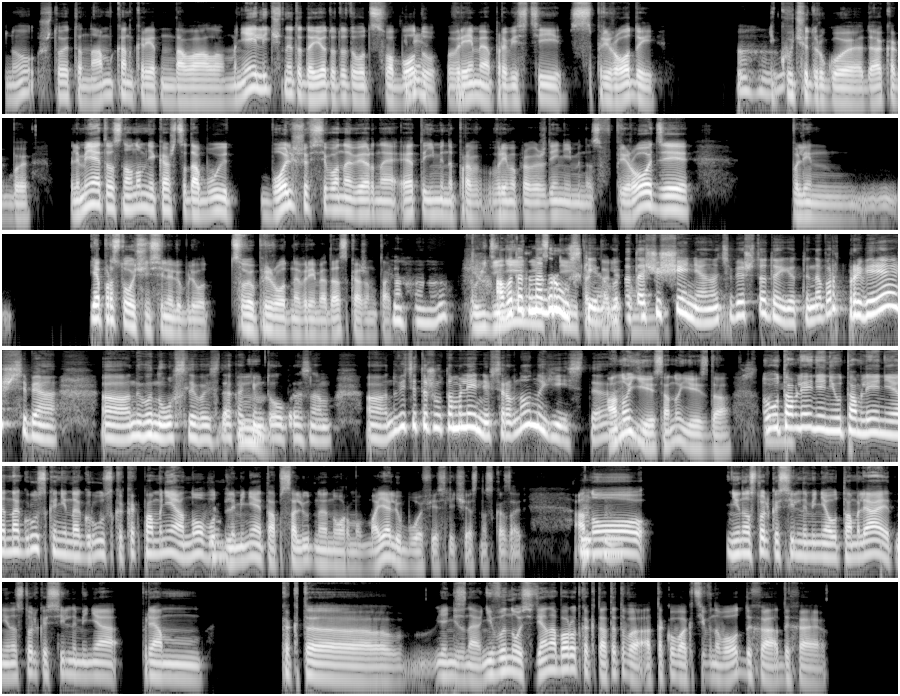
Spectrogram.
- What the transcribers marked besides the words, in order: other background noise; tapping
- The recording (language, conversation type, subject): Russian, podcast, Какие вопросы помогают раскрыть самые живые истории?
- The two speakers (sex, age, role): female, 35-39, host; male, 20-24, guest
